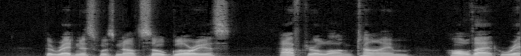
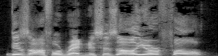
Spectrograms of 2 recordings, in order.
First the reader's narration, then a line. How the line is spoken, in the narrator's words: they shouted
